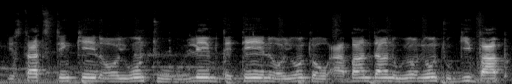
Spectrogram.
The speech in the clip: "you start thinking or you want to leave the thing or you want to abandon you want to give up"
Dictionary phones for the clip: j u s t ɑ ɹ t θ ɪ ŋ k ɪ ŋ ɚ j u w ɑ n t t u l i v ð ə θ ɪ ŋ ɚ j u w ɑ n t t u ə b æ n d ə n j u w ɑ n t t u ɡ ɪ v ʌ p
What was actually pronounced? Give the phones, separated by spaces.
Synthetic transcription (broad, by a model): j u s t ɑ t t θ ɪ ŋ k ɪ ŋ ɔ j u w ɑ n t t u l i v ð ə t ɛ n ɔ j u w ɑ n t t u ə b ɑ n d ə n j u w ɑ n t t u ɡ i v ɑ p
